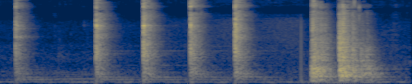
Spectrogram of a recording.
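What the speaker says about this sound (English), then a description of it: "I'll give this a quick tap on so it gets a good grip" Hammer tapping a tool onto a snapped bleed nipple on a Suzuki Bandit/GSX-R motorcycle brake caliper: seven sharp metallic blows, evenly spaced then two heavier ones close together at the end, near and loud with no talk.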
